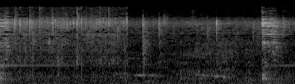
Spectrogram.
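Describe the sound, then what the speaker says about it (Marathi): Chopped onion sautéing in a pan on a flat griddle, a steady bright sizzle running throughout with a few soft clicks of stirring, close and alone. "कांदा थोडासा परतून घेऊया"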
